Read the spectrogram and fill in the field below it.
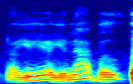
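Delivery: ordinary delivery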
